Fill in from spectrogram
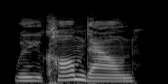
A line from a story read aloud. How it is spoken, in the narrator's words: Derek all but growls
